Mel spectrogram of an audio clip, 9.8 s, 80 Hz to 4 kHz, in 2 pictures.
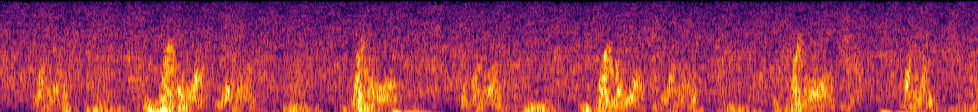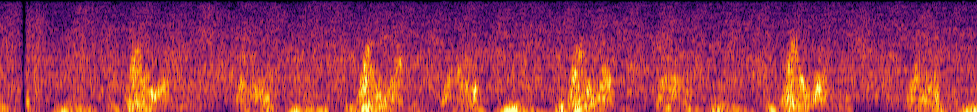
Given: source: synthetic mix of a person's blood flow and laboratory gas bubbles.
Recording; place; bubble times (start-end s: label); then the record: Doppler ultrasound of blood flow; precordium
0.51-0.74 s: bubbles
2.28-2.38 s: bubbles
From the record:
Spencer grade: 2 (many but less than half of the cardiac periods contain bubble signals, singularly or in groups); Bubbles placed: only in the low amplitude regions of the cardiac cycle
